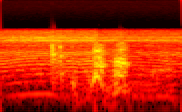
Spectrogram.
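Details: Leonberger at a puppy playdate: two short, rough barks about a quarter second apart, with a low steady hum underneath and a person soothingly reassuring the dog named Enzo.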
